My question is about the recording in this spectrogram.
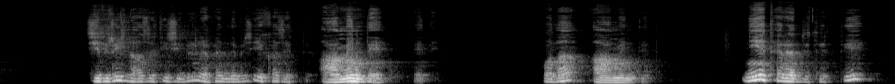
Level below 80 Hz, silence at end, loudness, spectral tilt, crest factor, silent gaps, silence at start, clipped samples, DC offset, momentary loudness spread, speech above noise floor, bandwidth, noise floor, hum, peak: -58 dBFS; 0.3 s; -18 LUFS; -7.5 dB/octave; 20 dB; none; 0.9 s; under 0.1%; under 0.1%; 17 LU; 66 dB; 18 kHz; -83 dBFS; none; 0 dBFS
